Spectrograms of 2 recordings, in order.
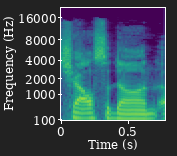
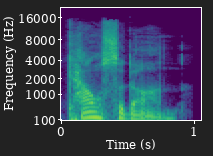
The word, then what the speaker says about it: Chalcedon: Well, let's get started off with the Council of Chalcedon. – Yes, Chalcedon, the Council of Chalcedon. There's no ch. You'll hear that Chalcedon.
